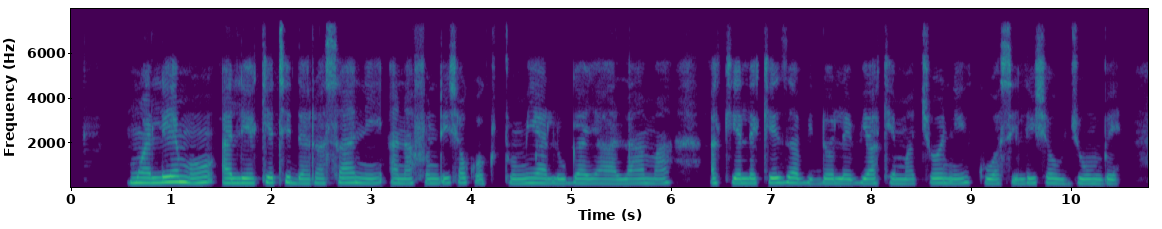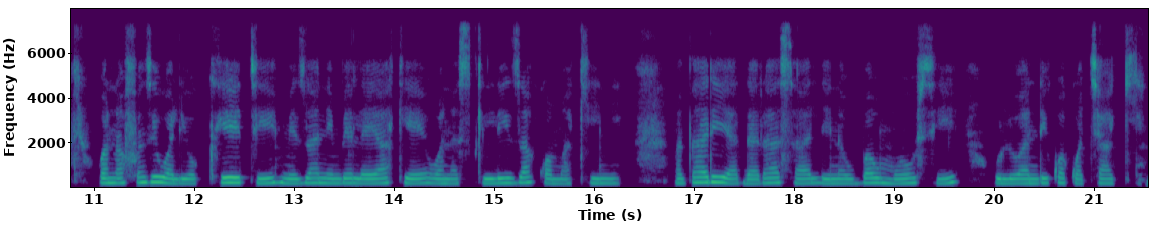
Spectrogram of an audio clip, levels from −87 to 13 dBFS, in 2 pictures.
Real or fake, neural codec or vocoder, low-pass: real; none; 7.2 kHz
